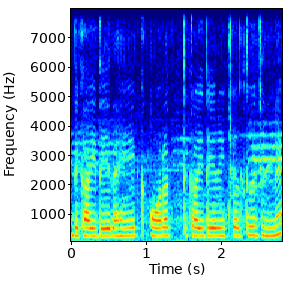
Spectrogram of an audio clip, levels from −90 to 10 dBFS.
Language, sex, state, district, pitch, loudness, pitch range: Hindi, female, Uttar Pradesh, Muzaffarnagar, 270 Hz, -15 LUFS, 270-285 Hz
